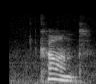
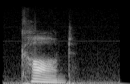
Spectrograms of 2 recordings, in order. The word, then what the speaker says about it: can't: So let's hear the British pronunciation of can't. Can't. Can't. And now the American. Can't. Can't. Can't. So if we take the name Kent, contrasting it with can't in British English, the difference is quite obvious. Can't, Kent. But because American English has more of a nasal sound, and like sheep, they sound virtually the same.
